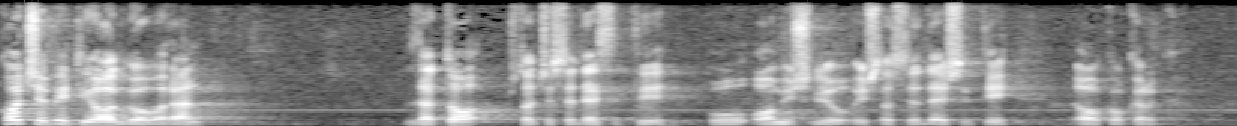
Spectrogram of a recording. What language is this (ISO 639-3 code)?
hrv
